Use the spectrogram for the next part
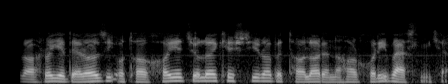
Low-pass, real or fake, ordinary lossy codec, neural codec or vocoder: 7.2 kHz; real; MP3, 64 kbps; none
